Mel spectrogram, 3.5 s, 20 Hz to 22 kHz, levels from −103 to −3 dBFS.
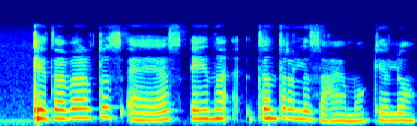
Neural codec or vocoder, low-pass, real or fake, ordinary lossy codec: none; 9.9 kHz; real; AAC, 64 kbps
